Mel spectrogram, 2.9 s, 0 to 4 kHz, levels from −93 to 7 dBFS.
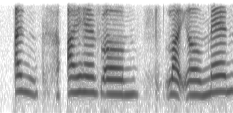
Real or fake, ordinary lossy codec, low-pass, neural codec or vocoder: real; none; 3.6 kHz; none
